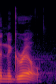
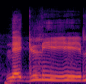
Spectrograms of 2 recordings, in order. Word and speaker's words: Negril: Very, very, very good on the Negril. Because that could have been bad. – For a white boy like me, me have to say the L really hard. Really pronounce the L. – Negril.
